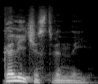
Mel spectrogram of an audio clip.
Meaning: 1. quantitative 2. cardinal
- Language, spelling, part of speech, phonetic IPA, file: Russian, количественный, adjective, [kɐˈlʲit͡ɕɪstvʲɪn(ː)ɨj], Ru-количественный.ogg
